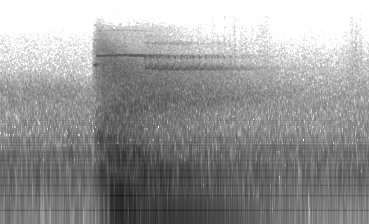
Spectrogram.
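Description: A large bird beats its wings with a loud whoosh.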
